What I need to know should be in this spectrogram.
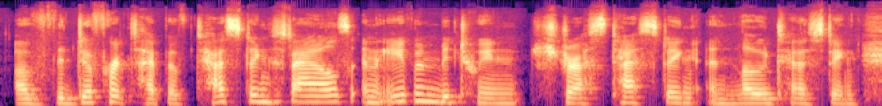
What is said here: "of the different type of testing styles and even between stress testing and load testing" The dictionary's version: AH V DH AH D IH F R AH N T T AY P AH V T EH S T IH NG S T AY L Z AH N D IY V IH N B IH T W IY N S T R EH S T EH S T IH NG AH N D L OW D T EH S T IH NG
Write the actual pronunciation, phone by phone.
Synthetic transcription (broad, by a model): AH V DH AH D IH F R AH N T T AY P AH V T EH S T IH NG S T AY L Z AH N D IY V IH N B IH T W IY N S T R EH S T EH S T IH NG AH N L OW D T EH S T IH NG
